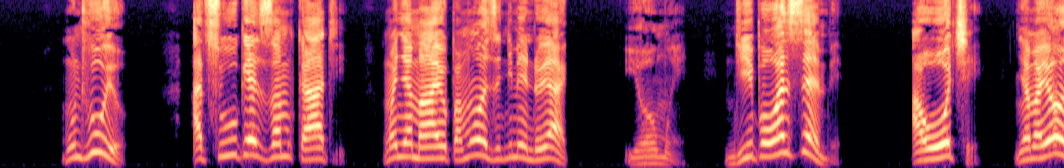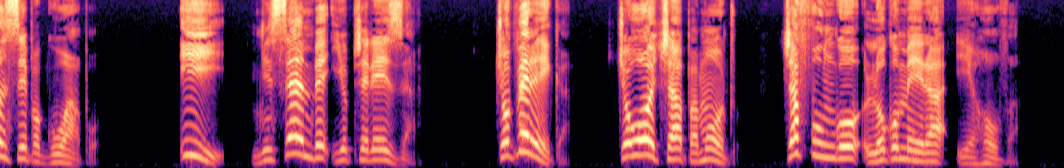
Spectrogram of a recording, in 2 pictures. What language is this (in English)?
Nyanja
